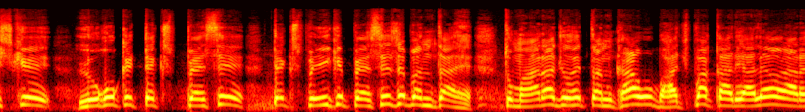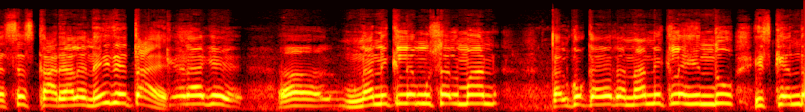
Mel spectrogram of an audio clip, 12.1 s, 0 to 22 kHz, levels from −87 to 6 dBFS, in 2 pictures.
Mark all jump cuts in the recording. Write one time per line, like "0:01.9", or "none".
0:07.4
